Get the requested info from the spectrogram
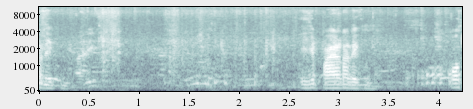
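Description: Domestic pigeons cooing, low and repeated, with a man's voice breaking in briefly about three seconds in.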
